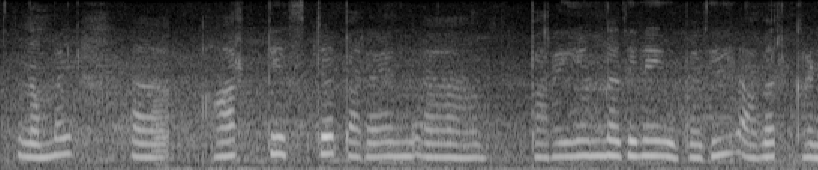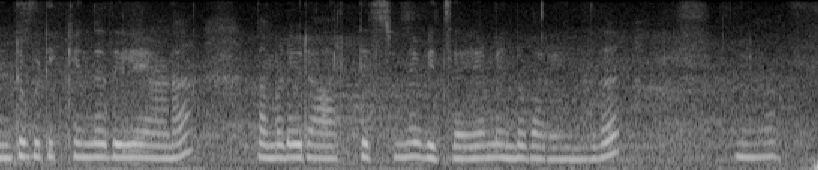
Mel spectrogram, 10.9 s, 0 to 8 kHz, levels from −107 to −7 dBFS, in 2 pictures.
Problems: low volume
